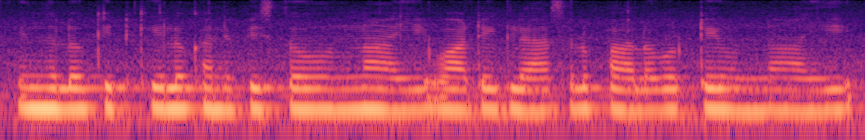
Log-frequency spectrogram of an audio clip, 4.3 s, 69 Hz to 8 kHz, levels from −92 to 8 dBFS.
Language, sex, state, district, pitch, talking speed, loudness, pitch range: Telugu, female, Telangana, Hyderabad, 195 Hz, 110 wpm, -14 LUFS, 190-200 Hz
